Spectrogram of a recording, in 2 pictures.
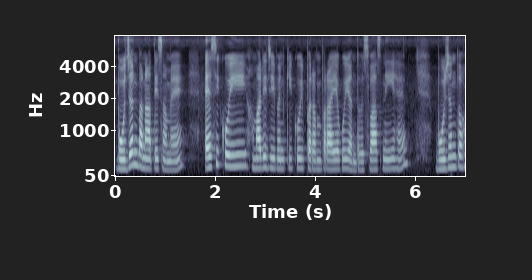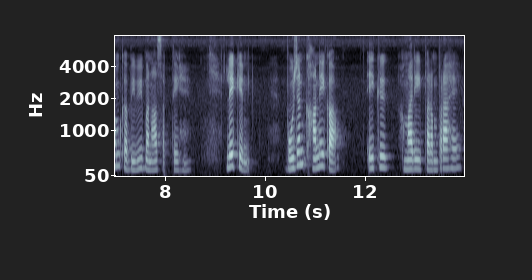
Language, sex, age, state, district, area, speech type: Hindi, female, 30-45, Rajasthan, Karauli, rural, spontaneous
